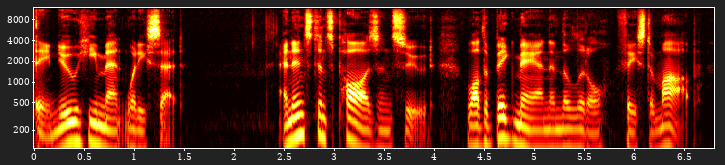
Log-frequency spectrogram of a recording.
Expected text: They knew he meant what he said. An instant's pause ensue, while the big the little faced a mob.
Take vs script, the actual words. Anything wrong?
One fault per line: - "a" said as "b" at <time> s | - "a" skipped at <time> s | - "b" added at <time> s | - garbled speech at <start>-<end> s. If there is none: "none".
- "ensue" said as "ensued" at 3.5 s
- "man and" added at 4.8 s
